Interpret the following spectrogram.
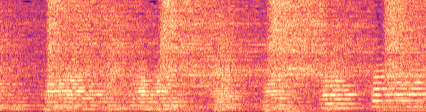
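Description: Austrian village wind band (Blasmusik) playing live, with trumpets and trombones holding full chords. The notes move in steps, with a new attack every half second or so.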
